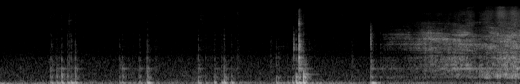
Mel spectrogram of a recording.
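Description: Painted fingernails and fingertips on both hands tap and scratch a large, solid, dark wooden tabletop. Six short, dull taps are heard, with the loudest near the middle. A bright, hissing scratch then builds steadily toward the end.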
